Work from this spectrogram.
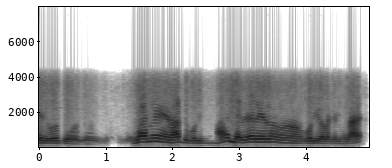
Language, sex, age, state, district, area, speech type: Tamil, male, 60+, Tamil Nadu, Pudukkottai, rural, conversation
